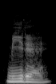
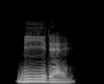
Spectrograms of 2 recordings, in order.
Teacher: Here, the 리을 consonant is between the vowels E and 에, so it will have more of an R sound.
